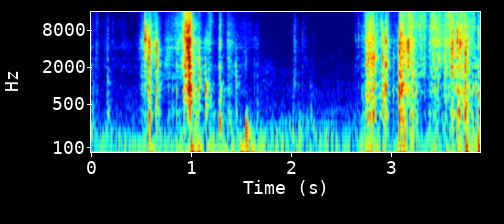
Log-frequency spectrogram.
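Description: A paper envelope is opened with faint crinkling and tearing: a few short rustling bursts, a brief lull, then a longer stretch of steady paper crackle.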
